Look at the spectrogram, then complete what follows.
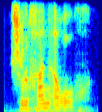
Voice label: "Shulchan Aruch", Hebrew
